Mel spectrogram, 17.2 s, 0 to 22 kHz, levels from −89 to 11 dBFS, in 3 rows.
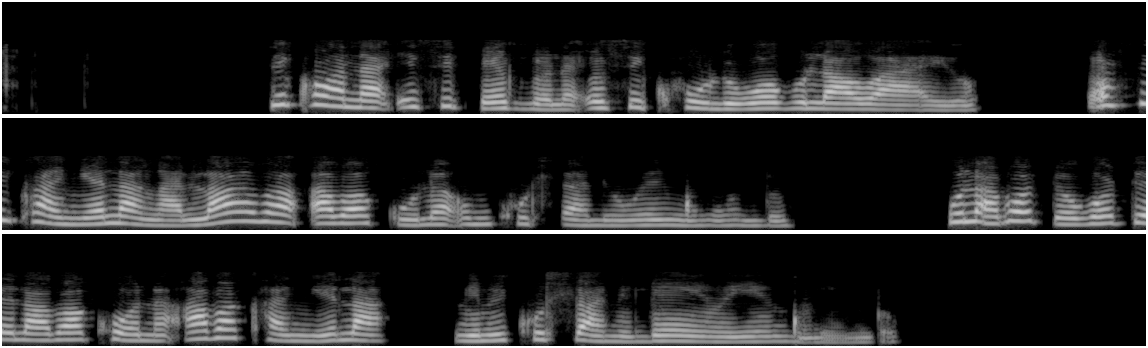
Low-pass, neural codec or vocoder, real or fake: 5.4 kHz; codec, 16 kHz, 4.8 kbps, FACodec; fake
